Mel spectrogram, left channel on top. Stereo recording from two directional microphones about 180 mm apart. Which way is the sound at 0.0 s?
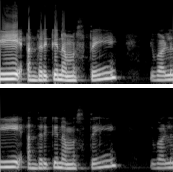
15° left (ahead or behind).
